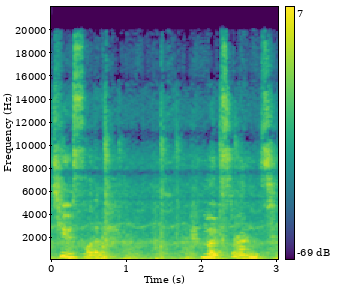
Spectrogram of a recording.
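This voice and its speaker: High-voiced woman talking while running. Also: drawn-out words. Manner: encouraging, reassuring. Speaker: running coach leading a treadmill workout. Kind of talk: casual workout talk to viewers. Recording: roomy, distant mic with loud machine noise.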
